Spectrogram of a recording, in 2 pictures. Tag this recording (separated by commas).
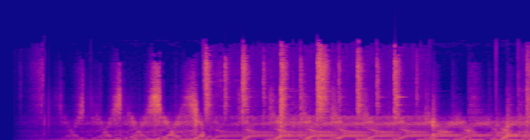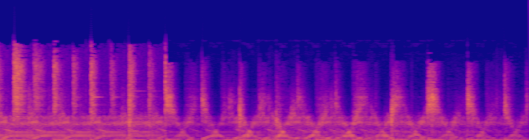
Music, Reggae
